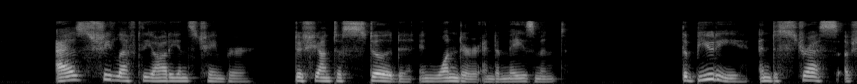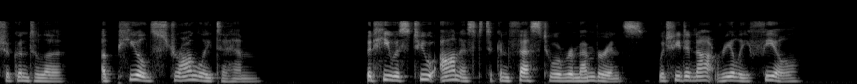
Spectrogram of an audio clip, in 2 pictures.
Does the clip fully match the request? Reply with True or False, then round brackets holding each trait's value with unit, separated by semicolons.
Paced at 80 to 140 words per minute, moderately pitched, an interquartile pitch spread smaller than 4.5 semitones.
True (135 wpm; 160 Hz; 4.0 semitones)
